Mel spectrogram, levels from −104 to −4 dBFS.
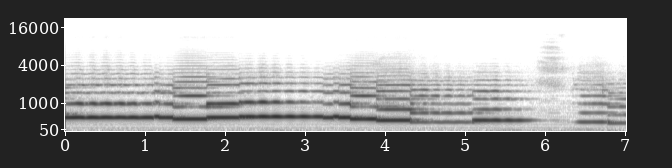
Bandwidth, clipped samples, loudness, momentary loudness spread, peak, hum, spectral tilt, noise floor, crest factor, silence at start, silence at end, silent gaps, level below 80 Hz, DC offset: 4.2 kHz; under 0.1%; -29 LUFS; 15 LU; -20 dBFS; none; -6.5 dB/octave; -65 dBFS; 10 dB; 0 s; 0 s; none; -76 dBFS; under 0.1%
